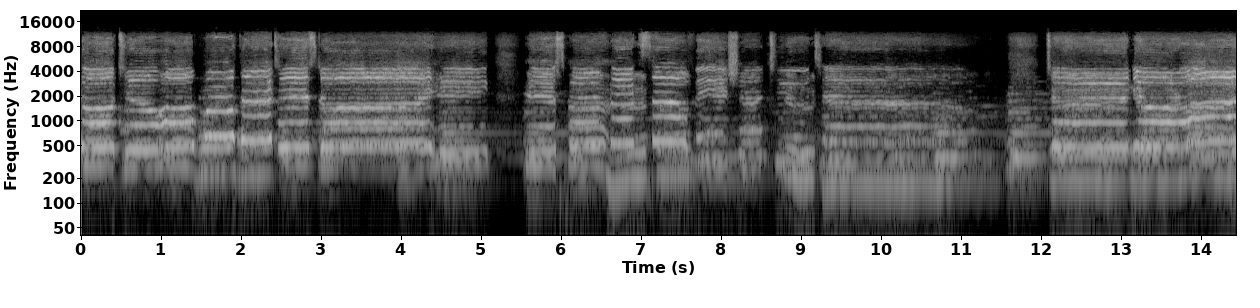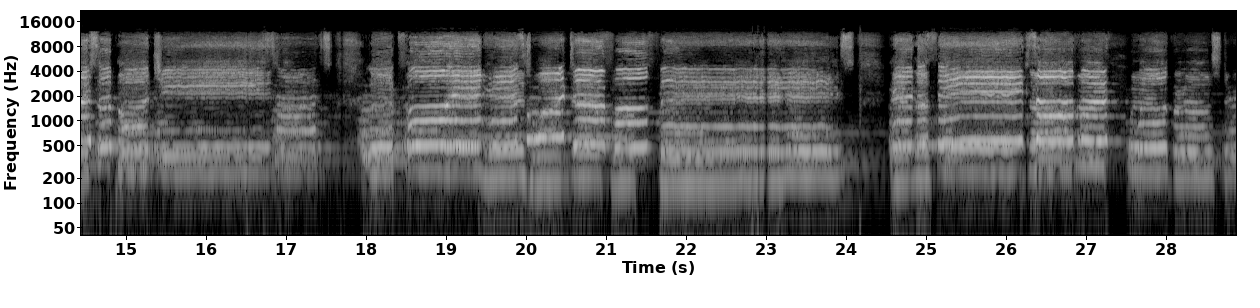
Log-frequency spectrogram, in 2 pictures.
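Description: Voices singing a hymn over a Zoom call, in sung phrases of about six seconds with short breaks between them.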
